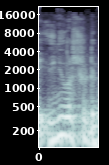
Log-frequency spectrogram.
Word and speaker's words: university: बट यहाँ पर नहीं लगेगा, क्योंकि यहाँ पर जो हम उच्चारण को देखेंगे, भला ही यहाँ पर इंग्लिश का स्वर हो, परंतु हिंदी का क्या है? उच्चारण में व्यंजन हो।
